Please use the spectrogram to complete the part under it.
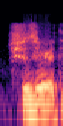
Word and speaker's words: Shazier: Shazier, thank you.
